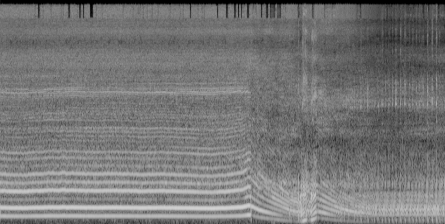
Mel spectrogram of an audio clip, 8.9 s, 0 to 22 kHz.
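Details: Freshly built Husqvarna 268XP chainsaw with 24-inch bar, first cuts during break-in: high steady scream drops into the cut, then revs wander up and down, slowing and speeding up while the new engine loosens.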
